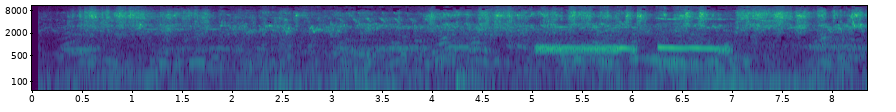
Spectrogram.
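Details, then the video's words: Diamond dove calling, filmed in close-up in North Rhine-Westphalia, Germany: soft, steady, level coos, the clearest two drawn out in the later half, over a constant high hiss of chirping and rustle. "Diamanttäubchen ruft"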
